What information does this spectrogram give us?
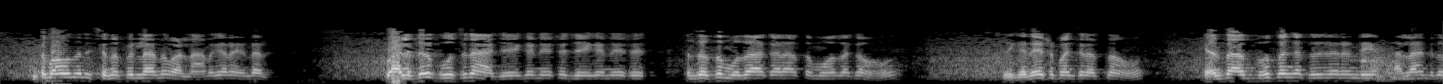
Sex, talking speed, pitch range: male, 70 wpm, 140-155 Hz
